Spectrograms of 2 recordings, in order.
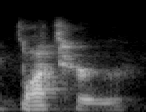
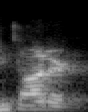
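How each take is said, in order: First: The middle consonant is a crisp T sound. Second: The middle consonant is a soft D-like tap. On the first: This is how the speaker does not say it. "I don't say butter" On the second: This is how the speaker really says it. "I say butter"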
